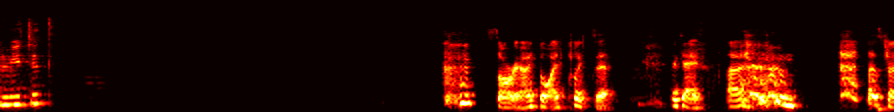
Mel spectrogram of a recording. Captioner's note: laughter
